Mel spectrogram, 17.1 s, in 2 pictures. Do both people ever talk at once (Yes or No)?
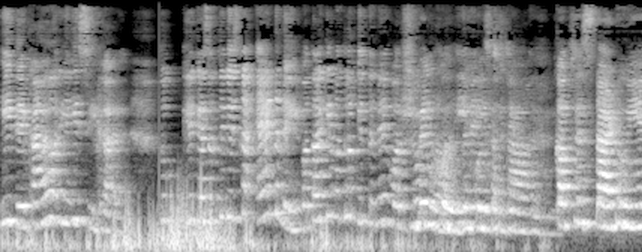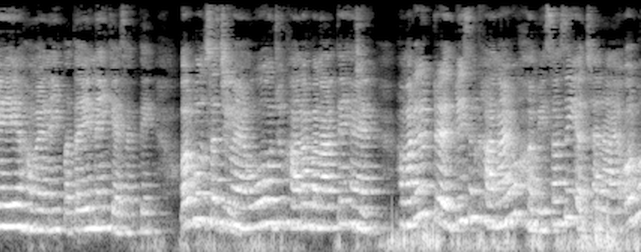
Yes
